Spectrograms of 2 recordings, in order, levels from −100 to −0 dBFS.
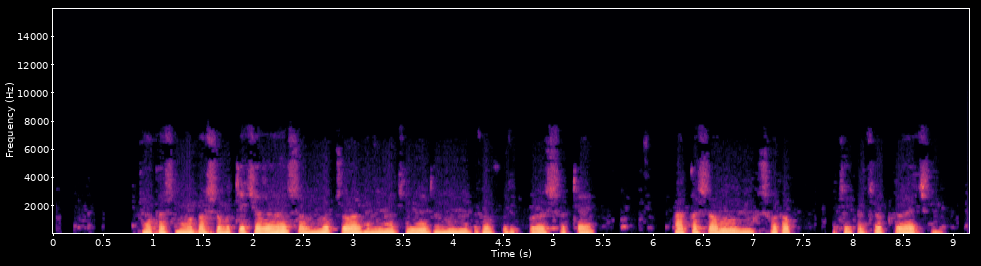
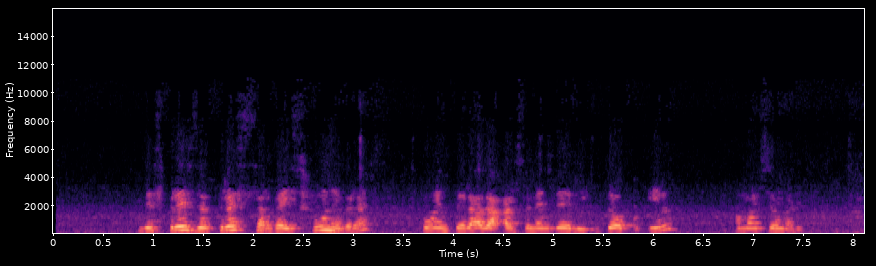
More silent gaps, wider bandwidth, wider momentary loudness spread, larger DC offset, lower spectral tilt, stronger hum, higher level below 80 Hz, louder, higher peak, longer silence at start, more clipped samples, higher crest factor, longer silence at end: first, 5.63-5.67 s, 6.04-6.13 s, 7.64-7.80 s vs none; first, 5 kHz vs 3.4 kHz; second, 8 LU vs 11 LU; neither; first, -11.5 dB/octave vs -9 dB/octave; neither; first, -56 dBFS vs -68 dBFS; first, -20 LUFS vs -26 LUFS; first, -2 dBFS vs -8 dBFS; about the same, 0.9 s vs 0.85 s; neither; about the same, 18 dB vs 18 dB; second, 0.25 s vs 0.65 s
